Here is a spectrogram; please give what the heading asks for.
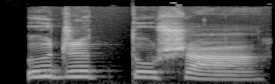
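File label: "ыджыд тушаа", Komi, female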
